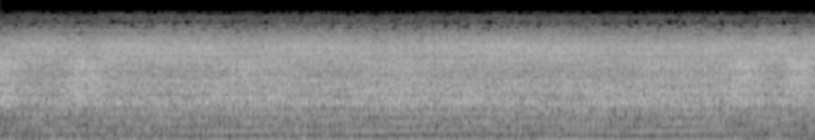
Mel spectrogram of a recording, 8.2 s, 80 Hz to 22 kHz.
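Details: Audi S3 2.0 TFSI CDLA engine revving up and down: a rough, diesel-like knock or cam noise under the rising and falling note; smooth and quiet at idle and drives perfectly; cause undetermined.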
